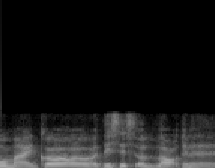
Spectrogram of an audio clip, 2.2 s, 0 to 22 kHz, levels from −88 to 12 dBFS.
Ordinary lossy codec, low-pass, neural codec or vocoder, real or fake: none; 7.2 kHz; codec, 16 kHz in and 24 kHz out, 0.6 kbps, FocalCodec, streaming, 2048 codes; fake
